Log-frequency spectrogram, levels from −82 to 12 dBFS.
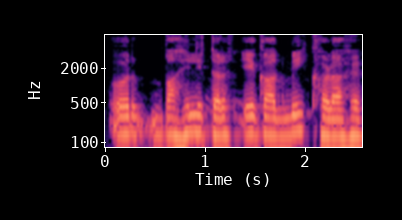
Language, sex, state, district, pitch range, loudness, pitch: Hindi, male, Delhi, New Delhi, 135-145 Hz, -16 LUFS, 140 Hz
